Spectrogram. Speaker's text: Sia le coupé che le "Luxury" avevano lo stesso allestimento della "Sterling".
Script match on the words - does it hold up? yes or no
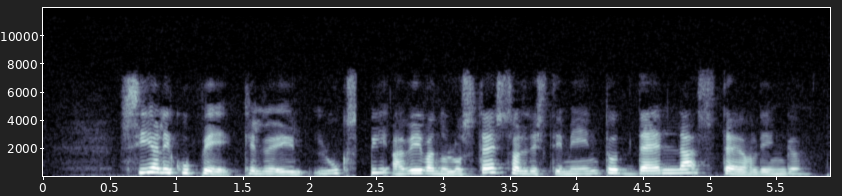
yes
